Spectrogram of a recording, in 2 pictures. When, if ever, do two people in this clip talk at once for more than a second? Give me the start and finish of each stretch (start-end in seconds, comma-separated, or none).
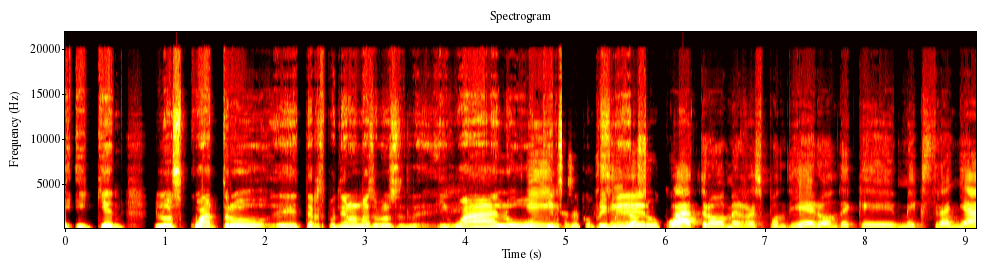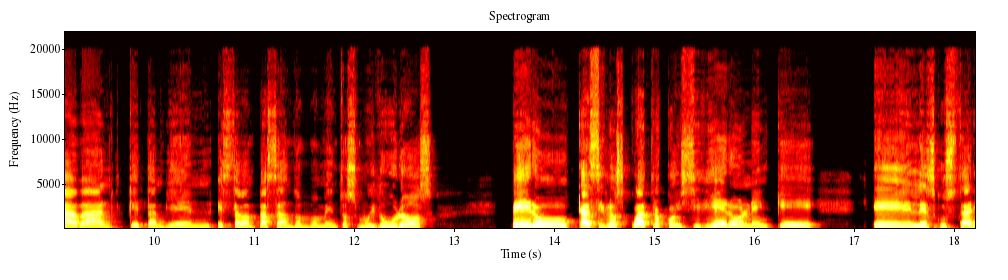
4.6-6.2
